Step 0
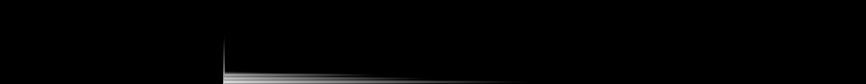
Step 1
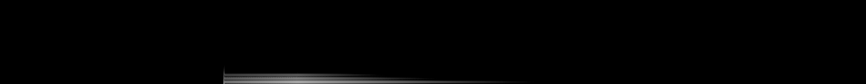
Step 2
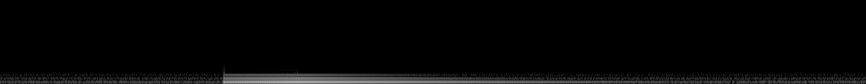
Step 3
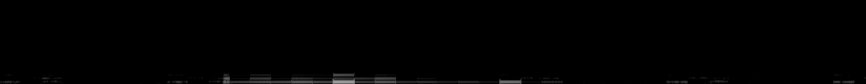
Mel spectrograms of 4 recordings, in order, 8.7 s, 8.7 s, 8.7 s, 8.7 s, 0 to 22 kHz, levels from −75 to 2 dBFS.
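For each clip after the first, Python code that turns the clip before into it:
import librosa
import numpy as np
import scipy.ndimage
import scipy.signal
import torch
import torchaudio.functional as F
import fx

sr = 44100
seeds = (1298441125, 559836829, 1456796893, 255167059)

y1 = fx.over_compress(x, sr, threshold_db=-26.0, ratio=-1.0)
y1 = y1 * 10.0 ** (-5.5 / 20.0)
y2 = fx.bin_compress(y1, sr, power=0.4)
y3 = fx.air_absorb(y2, sr, metres=54.0)
y3 = fx.resonator_held(y3, sr, hz=4.8, low_hz=110.0, high_hz=650.0)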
